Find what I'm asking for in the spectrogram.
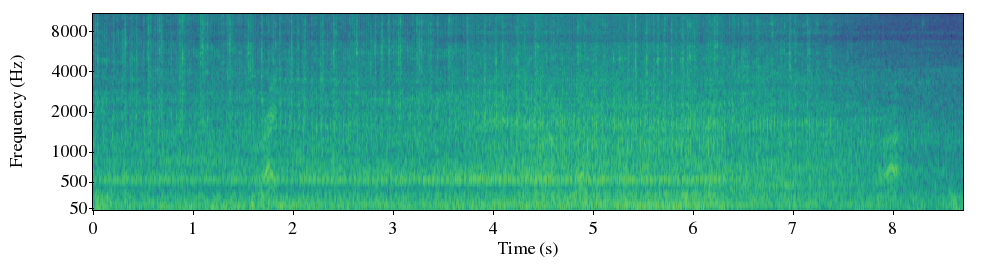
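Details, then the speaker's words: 30 hp two-stroke outboard from barn-find 14 ft alloy boat, after replacing internally shorting spark plug and fuel line/tank: smooth, even, quiet two-stroke burble with no misses; normal idle. "oh that runs beautiful M that sounds perfect actually it's nice and quiet for a two stroke as well"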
